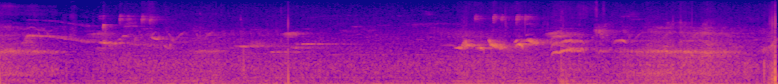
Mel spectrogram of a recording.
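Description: Faint outdoor ambience with small birds chirping: a few scattered calls, then a cluster of quick chirps a little past the middle.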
